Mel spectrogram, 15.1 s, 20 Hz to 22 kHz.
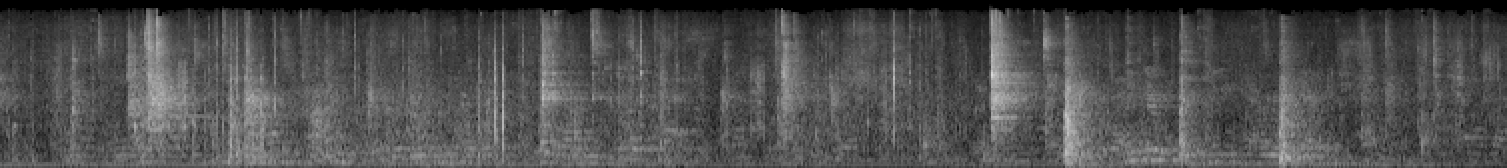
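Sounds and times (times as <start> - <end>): indistinct chatter: 0.0 - 15.0.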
